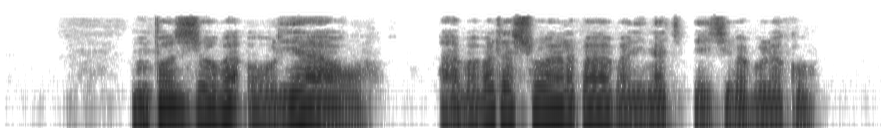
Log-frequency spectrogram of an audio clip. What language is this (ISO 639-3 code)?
lug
